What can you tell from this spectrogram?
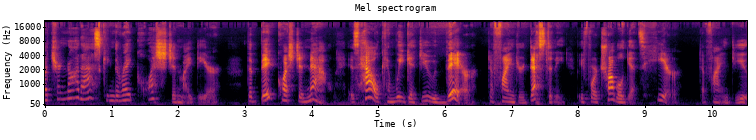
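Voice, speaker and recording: The voice sounds female and croaky. It is a put-on character voice. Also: medium pitch for a woman, moderate pace. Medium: read story. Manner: impatient.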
